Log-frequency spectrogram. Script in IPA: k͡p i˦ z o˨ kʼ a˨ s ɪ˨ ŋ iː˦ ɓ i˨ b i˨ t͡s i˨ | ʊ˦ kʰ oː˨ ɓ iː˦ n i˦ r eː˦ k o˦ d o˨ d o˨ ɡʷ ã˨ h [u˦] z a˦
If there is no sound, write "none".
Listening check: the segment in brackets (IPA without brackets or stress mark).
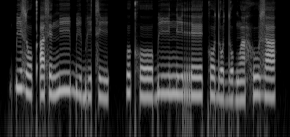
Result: u˦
